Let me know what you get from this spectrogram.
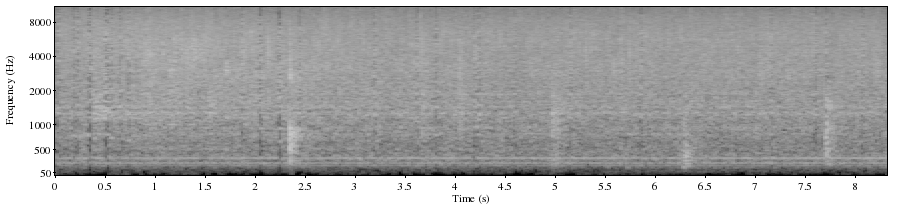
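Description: Bite-size chicken breast pieces sizzling in hot oil with onion and garlic in a frying pan, a steady hiss with one sharp tap about two seconds in.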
